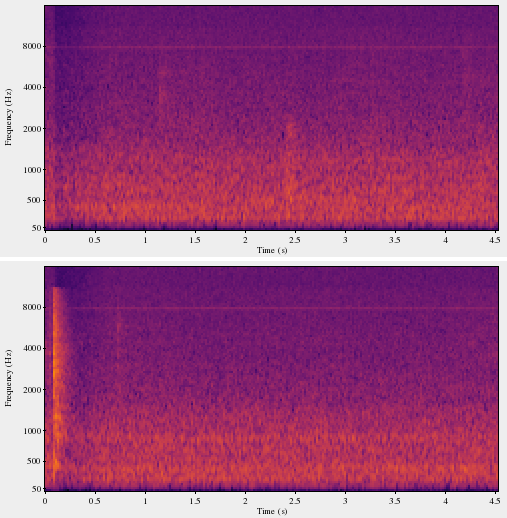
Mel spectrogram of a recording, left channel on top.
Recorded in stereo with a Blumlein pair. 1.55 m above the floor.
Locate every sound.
Only background noise.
